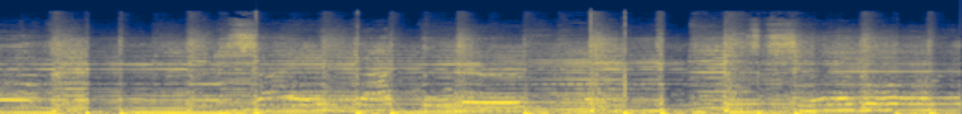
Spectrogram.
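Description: Live rock band playing: a drum kit keeping a steady beat under electric and acoustic guitars and bass, with held melody notes over the top.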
